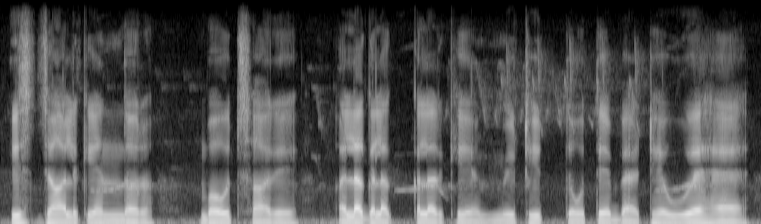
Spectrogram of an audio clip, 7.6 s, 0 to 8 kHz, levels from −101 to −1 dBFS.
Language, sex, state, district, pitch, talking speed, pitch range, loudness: Hindi, male, Uttar Pradesh, Saharanpur, 100 Hz, 120 wpm, 90-105 Hz, -20 LUFS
